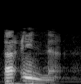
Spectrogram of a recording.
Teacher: فتحقيقه أن تنطق بالهمزتين نطقا محققا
